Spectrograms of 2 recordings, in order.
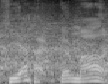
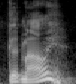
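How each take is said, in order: First: "Yeah, good Molly" drawn out, falling at the end; emphatic confirmation. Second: "Good Molly?" higher, rising at the end; curious question. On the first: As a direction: confirm "good Molly" slowly and high, with relish. His confirming answer, retold. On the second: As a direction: ask "Good Molly?" with an interested upward lilt. Dental tech's question, retold. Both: Retold or imitated.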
